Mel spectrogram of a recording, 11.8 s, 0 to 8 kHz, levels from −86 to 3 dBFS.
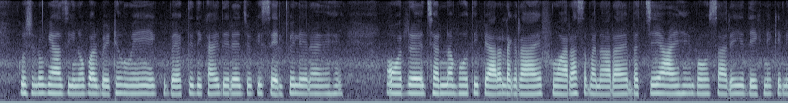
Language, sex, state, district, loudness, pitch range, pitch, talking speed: Hindi, female, Bihar, Muzaffarpur, -18 LUFS, 185-195 Hz, 190 Hz, 215 wpm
